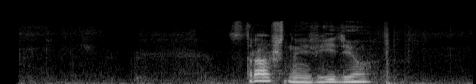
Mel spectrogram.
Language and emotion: Russian, sad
